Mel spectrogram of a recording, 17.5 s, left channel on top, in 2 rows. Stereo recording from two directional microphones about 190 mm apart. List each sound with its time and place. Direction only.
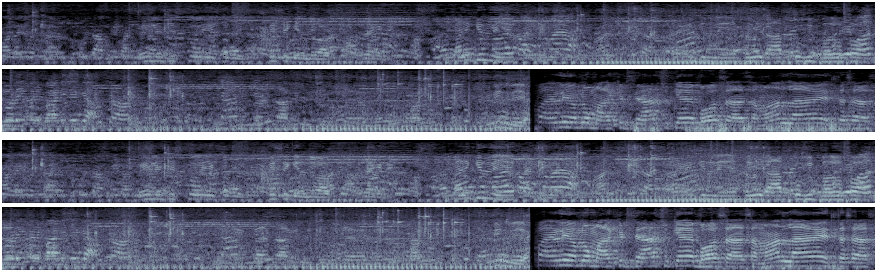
8.3 s speech: 25° left (ahead or behind)
14.2 s a man's voice: 15° right (ahead or behind)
